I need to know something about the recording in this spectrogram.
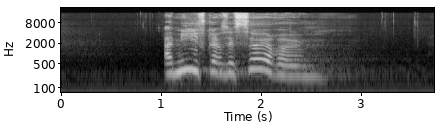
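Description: An elderly woman sings a short phrase into a microphone in a large echoing hall.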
